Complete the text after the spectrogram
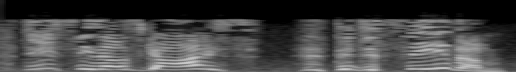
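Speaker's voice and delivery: high, excited squeal; thrilled. A narrator's reading. Beverly to the boys after escaping, thrilled. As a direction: burst out, amazed and delighted.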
